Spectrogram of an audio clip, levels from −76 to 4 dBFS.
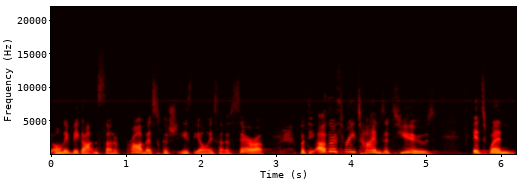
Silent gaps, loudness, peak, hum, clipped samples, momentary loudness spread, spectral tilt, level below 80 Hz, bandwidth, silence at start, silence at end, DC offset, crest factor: none; -32 LUFS; -14 dBFS; none; under 0.1%; 10 LU; -5.5 dB/octave; -54 dBFS; 15.5 kHz; 0 s; 0 s; under 0.1%; 18 dB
